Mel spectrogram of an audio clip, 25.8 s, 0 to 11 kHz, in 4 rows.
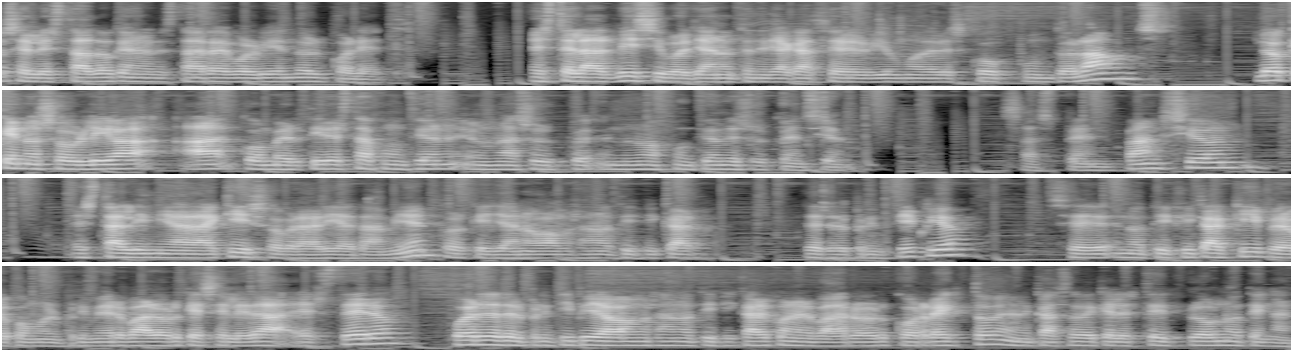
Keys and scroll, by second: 11.2 Return.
